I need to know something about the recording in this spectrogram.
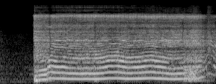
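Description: A strained fart sound effect kicks in abruptly and holds for about two seconds, a loud, steady, buzzing tone with a slight wavering pitch before it cuts off.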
